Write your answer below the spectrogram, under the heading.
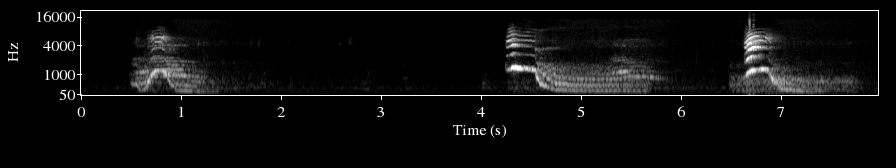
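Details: Three loud, falling whine-squeals from Golden Retriever puppies aged sixteen days, eyes newly opened; each starts high and slides downward, the second long and wavering, with quiet pauses between.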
